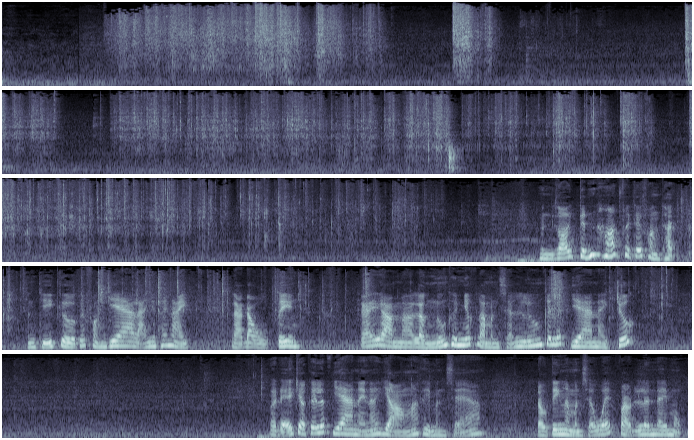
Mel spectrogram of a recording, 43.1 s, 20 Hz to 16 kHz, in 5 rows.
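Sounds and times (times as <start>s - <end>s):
aluminium foil crinkling: 1.2s - 4.9s, 5.6s - 7.1s, 8.6s - 23.1s, 25.0s - 34.4s.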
